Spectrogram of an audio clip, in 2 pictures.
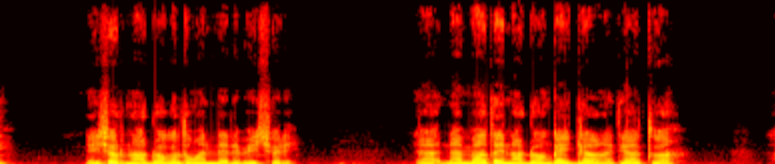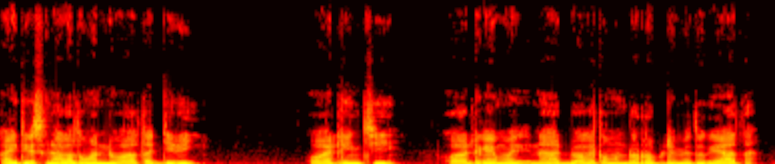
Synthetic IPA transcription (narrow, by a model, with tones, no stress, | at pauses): ne˦ʃ̬ɔ˨ɾnaː˨˦dwa˨ka˦ltʊ˦ŋa˦nɪ˨nɛ˦ɾɛ˨pɛ˦ʃɔ˨ɾe˨ | na˦m˦a˦ta˦jna˨˦dwa˨˦ŋka˦jɡɪ˦a˨la˨na˨ti˦a˨tu˦a˦ | a˨ɪ˨t̬e˨sɪ˨na˨˦ka˦tʊ˦ŋa˦nnɪ˨wa˨lta˦d͡ʒɪ˦ɾi˦ | wa˨lɪ˨ɲt͡ʃi˦ | wa˨lɪ˨ka˦jma˦na˨˦dwa˨kɛ˦ta˦ŋa˦n˨dɔ˦rɔ˦ple˦mɪ˦t̬o˦kɪ˨ja˦ta˨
